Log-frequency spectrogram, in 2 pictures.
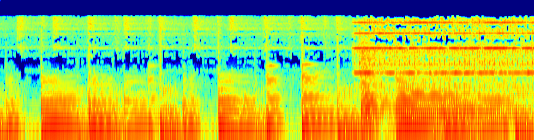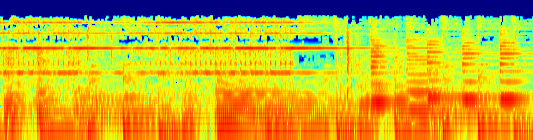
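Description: A telephone rings over music for about five seconds, a bright, sustained trilling bell tone layered on a steady, loud beat.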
